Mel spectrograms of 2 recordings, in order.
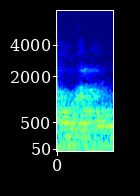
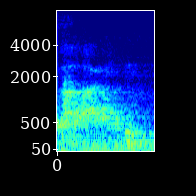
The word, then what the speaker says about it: Ahio: But Uzzah, or Uzzah, however you say his name, and Ahio, not Ohio, but Ahio, they're both also Abinadab's sons, Eleazar's brothers.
